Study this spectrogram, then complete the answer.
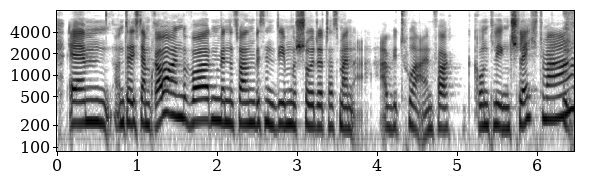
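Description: A woman's plain, everyday voice at a moderate pace, with very even loudness. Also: fairly high pitch for a woman, ordinary pitch variation. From Cologne, Germany. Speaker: brewery owner. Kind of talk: casual chat. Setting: brewpub, on location.

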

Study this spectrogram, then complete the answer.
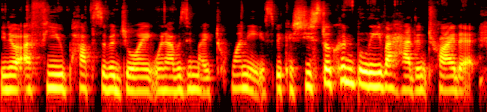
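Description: A woman with an American accent speaks at a fairly quick pace in an ordinary speaking voice, her pitch fairly low with ordinary variation. The recording is very clean, with a silent background. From US South, South Carolina. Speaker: medical doctor. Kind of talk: interview.

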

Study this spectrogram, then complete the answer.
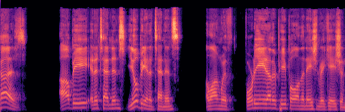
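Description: Loud and with lively intonation, a man speaks. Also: medium pitch for a man, moderate pace. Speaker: hockey co-host. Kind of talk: casual sports talk show. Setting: studio. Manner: loud talker.

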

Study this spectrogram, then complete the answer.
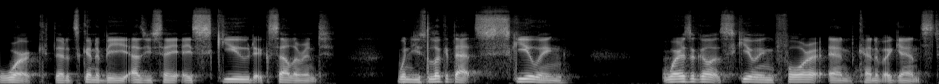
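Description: A man with an unremarkable speaking voice talks at a fairly slow pace, with medium pitch and ordinary pitch variation. The recording is very clean, with a silent background. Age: 40s. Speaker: tech journalist and podcast host. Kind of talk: interview. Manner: casual.

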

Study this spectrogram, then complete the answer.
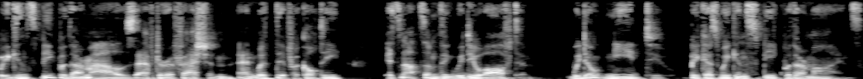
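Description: A man puts on a character voice, rumbling and fairly low in pitch, at a moderate pace. The recording is very clean, with a silent background. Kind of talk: formal.

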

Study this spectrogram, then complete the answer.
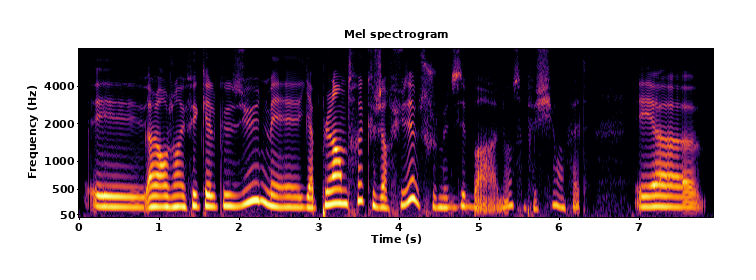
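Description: A woman with an ordinary speaking voice, medium pitch and ordinary variation, at a moderate pace, in a very clean recording with a silent background. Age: 30s. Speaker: actress and content creator. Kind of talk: casual chat.

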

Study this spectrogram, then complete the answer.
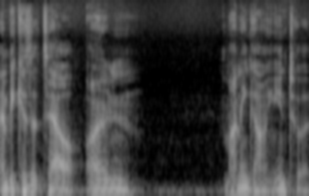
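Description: The man has a very deep, low voice with a dark, mellow tone and very wide pitch swings. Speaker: hair care brand co-founder. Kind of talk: interview.

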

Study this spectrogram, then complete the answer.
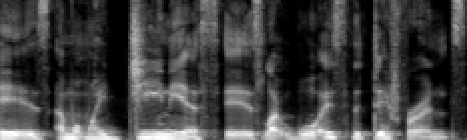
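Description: On a very clean recording with a silent background, a woman with a fairly low pitch speaks at a moderate pace with lively intonation. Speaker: podcast host and business coach. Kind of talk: interview. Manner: pleasant modulation.

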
